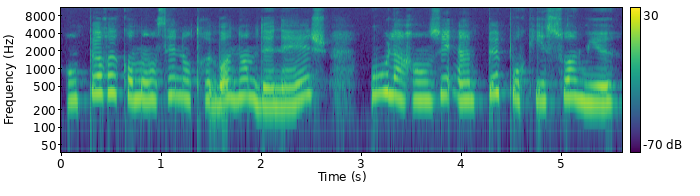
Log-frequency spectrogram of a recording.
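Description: A woman's voice: high voice, unhurried, voice pushed up. Cathy, a woman doing a wise little fox boy. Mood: gentle. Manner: gentle, reassuring.

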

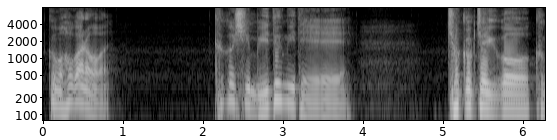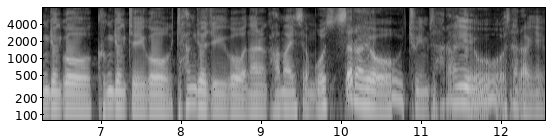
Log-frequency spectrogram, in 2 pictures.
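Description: Low gravelly excitable Korean pastor. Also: male voice. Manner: excitable, rapid-fire exclamations and asides; hurried, fragmented preaching. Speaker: senior pastor. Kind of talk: dawn prayer sermon.

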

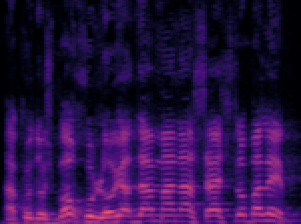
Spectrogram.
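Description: A man, a rabbi, giving a Torah lecture in an animated way, asking rhetorical questions and speaking directly to his listeners. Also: high-pitched.

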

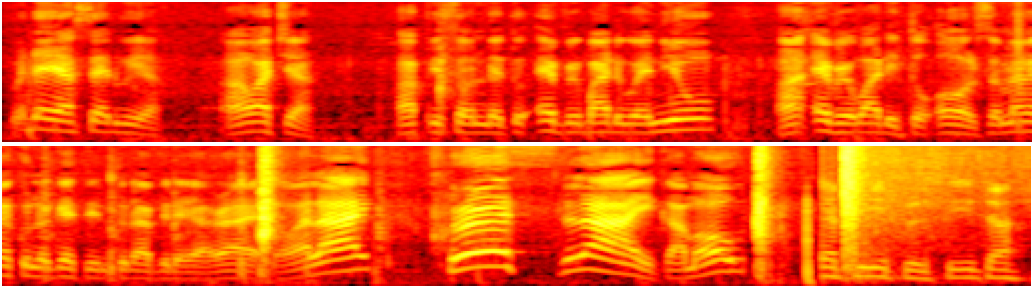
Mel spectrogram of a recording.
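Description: A young man with a Jamaican accent chatting excitedly to a phone camera in an outdoor yard as he hosts a cooking vlog. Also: a little high, fairly quick. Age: young adult. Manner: excited, loud patois banter to camera. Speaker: vlogger. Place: outdoor yard among banana trees. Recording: loud outdoor background noise.

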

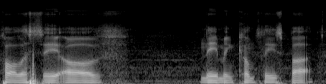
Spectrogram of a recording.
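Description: This young gaming YouTuber from Scotland has a cold and casually rambles, often at his own expense, while he plays a video game. His low, monotone, slightly mellow voice moves unhurriedly, recorded on a console headset mic with slight background noise.

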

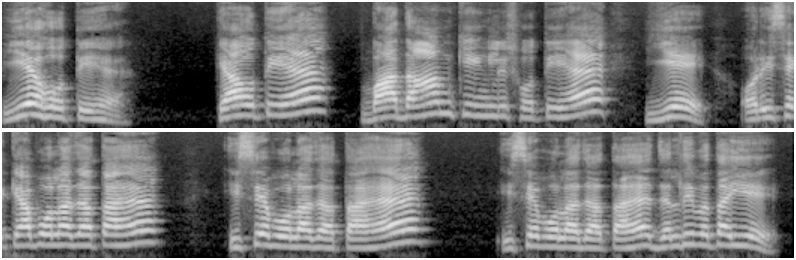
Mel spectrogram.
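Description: A man teaching English in an online classroom lesson. He asks the class questions, answers them himself, and repeats the key words. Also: very high voice. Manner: calls the viewers "friends" often and repeats key words.

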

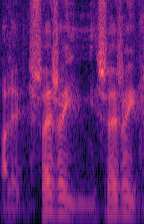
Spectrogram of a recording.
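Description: A man's voice: a little high, animated, slow pace, pushed and bright, a little hiss or hum. A man speaking as a linguist on a panel debate, explaining points to an audience in a lecturing way. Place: event hall with an audience.

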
